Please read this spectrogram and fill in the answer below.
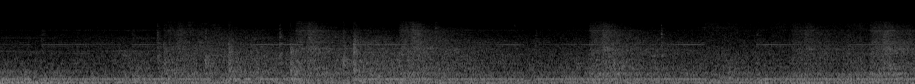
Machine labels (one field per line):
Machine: slide rail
